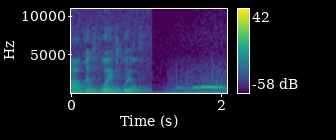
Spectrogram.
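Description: A voice speaking, then after a cut a single held tone, rising slightly and falling away, over a low hum.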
